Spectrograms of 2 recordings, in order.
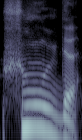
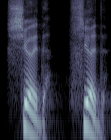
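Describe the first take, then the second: First: "should" with a clear L sound at the end; the wrong way, "should" sounding the L. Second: "Should" said shood, the L silent. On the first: Teacher shows the learners' wrong "should" with L. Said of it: "Et pas should". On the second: Teacher models "Should" for French learners, no L. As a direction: say "Should" with no L, rounded vowel. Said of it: "Comment vous prononcez ce mot?". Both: Shown as a demonstration.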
